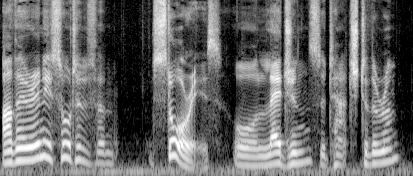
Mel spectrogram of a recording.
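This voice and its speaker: An actor playing a polite, breezy and sceptical young lord in a suspense audio drama. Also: male voice, a little high, very animated, normal speed, a little mellow. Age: young adult.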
